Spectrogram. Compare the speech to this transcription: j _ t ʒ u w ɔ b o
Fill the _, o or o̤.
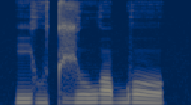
o̤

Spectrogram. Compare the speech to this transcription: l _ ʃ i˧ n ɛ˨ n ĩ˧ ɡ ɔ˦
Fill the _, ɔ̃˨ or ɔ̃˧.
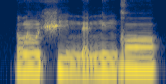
ɔ̃˧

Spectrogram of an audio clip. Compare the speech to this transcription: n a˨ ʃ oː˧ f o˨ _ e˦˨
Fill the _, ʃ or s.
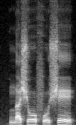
ʃ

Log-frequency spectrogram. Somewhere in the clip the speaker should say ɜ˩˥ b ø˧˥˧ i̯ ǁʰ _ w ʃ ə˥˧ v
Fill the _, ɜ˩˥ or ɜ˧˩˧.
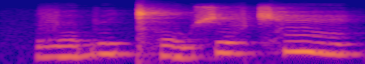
ɜ˧˩˧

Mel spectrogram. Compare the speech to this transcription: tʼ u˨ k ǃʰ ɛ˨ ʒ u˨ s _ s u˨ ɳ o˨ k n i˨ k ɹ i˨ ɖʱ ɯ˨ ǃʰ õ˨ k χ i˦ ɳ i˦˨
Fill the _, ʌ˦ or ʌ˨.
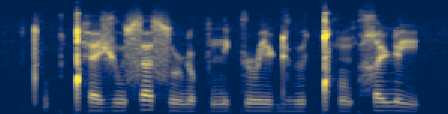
ʌ˦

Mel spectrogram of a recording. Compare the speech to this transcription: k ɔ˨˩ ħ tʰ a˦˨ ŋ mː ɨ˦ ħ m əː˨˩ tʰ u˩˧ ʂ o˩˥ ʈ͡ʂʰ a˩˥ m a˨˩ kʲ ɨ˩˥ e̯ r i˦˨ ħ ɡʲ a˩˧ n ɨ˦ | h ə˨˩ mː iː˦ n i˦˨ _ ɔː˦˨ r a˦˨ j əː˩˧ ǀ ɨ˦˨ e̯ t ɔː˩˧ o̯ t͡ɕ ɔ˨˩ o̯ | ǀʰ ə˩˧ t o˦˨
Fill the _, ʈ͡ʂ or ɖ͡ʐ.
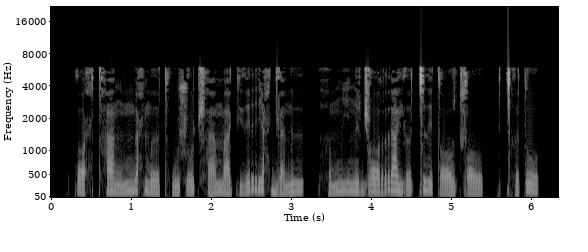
ɖ͡ʐ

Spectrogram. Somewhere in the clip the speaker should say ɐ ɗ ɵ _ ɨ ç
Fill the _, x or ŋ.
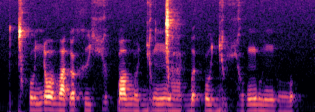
x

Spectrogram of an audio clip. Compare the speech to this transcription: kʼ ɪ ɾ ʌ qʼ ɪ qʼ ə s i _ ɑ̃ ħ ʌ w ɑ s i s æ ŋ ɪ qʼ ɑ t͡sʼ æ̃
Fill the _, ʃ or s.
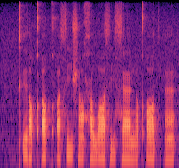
ʃ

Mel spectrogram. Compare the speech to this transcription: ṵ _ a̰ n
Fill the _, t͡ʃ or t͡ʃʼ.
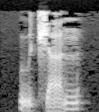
t͡ʃ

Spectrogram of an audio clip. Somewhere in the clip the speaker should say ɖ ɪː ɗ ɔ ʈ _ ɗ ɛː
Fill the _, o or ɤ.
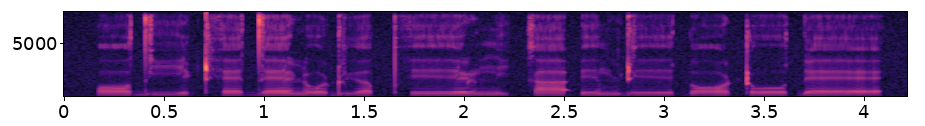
o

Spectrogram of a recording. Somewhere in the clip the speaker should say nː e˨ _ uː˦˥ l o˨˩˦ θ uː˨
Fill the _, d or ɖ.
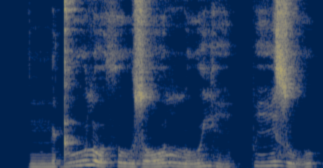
ɖ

